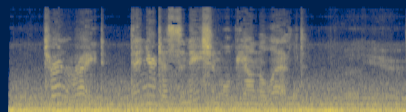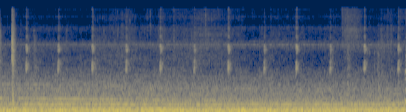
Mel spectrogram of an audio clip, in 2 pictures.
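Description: Steady low road rumble inside a moving car, with a voice in the first three seconds. From about four seconds in there is a light, even ticking, about three a second.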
